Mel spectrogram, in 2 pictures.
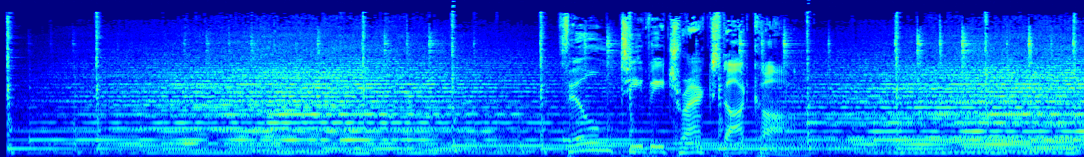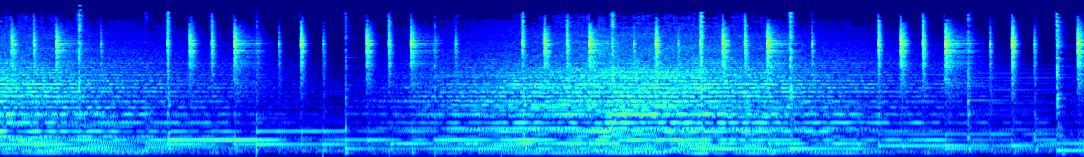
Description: drums

